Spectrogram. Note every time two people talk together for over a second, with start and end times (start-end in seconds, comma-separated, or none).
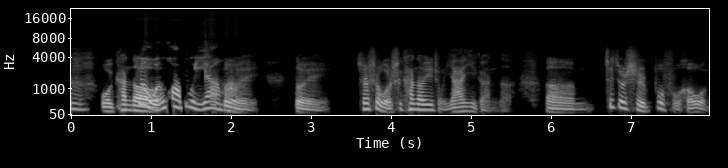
none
